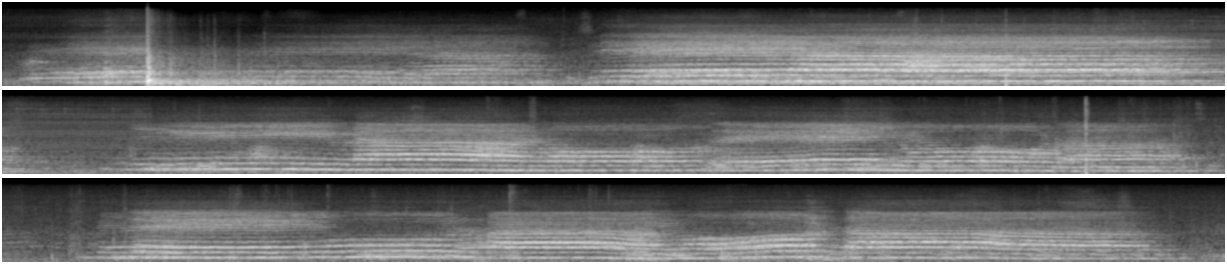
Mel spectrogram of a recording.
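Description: A group of people singing a religious hymn together in three long phrases, with short breaths between them. About a second in there is a single sharp bang, louder than the singing.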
